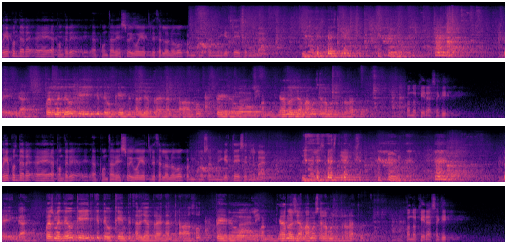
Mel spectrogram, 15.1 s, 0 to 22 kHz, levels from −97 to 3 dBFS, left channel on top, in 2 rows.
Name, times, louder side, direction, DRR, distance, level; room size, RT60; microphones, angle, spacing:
voice 1, 0.0-5.4 6.3-6.6 7.5-7.7 11.0-11.4 12.7-12.8 13.4-14.2, right 2 dB, 30° right, 9 dB, 1.1 m, -43 dB
sound 1, 2.8-13.6, left 4 dB, 70° left, 5.8 m, -46 dB
voice 2, 4.5-5.2 5.7-6.2 6.5-6.8 7.5-13.0, right 1 dB, 70° right, 6 dB, 3.4 m, -33 dB
27.5 x 26.5 x 8.0 m, 0.89 s
head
